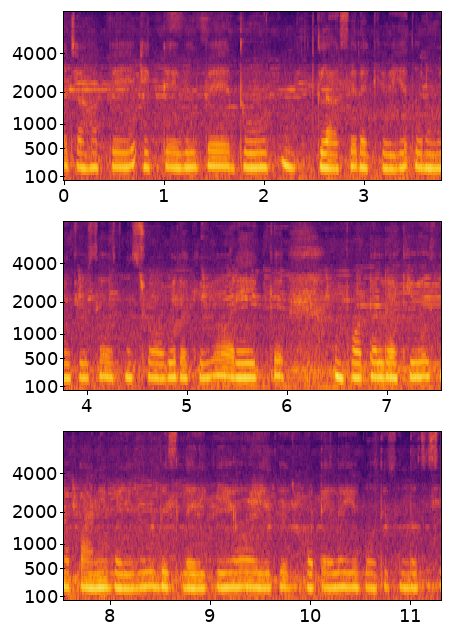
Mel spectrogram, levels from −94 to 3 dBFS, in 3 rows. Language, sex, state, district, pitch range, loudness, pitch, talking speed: Bhojpuri, female, Uttar Pradesh, Gorakhpur, 210-220 Hz, -16 LUFS, 215 Hz, 235 wpm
